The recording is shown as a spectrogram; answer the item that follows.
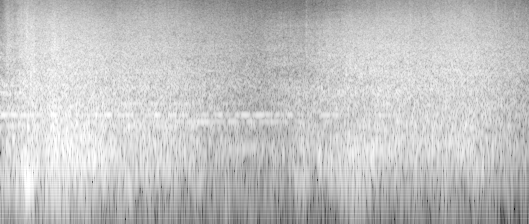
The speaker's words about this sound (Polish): I ten szum fal, tak.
